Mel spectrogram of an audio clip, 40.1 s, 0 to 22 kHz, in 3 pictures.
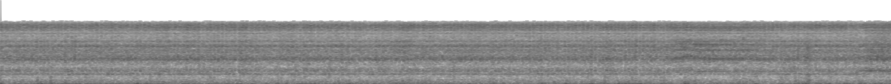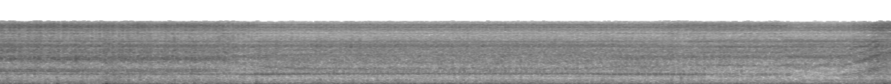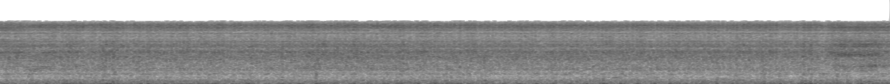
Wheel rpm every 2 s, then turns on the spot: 160, 160, 160, 160, 160, 160, 160, 160, 120, 110, 110, 120, 140, 230, 230, 230, 230, 240, 230, 230.
none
